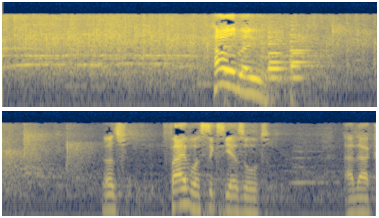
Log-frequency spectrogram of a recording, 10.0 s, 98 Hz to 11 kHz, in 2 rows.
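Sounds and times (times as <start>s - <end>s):
audience clapping: 0.0s - 6.2s
speech: 2.8s - 4.0s, 6.4s - 8.6s, 9.6s - 9.9s.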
